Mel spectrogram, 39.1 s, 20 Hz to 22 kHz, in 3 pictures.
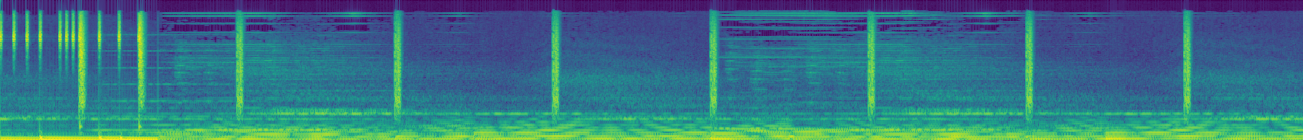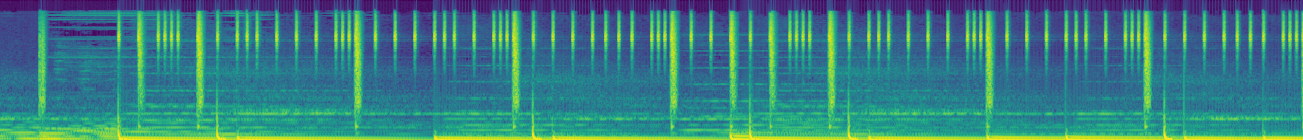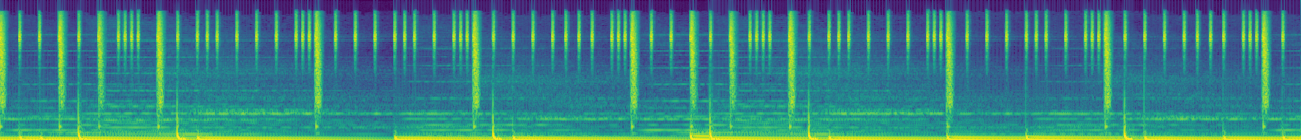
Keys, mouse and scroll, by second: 0.3-1.2 scroll up 1, 1.2 KP_1, 1.9-4.9 shift+middle drag, 4.9 scroll up 1, 4.9-7.4 shift+middle drag, 7.4-9.3 scroll down 4, 9.3-10.5 middle drag, 10.5-11.5 scroll down 1, 11.5 KP_1, 13.0 KP_7, 14.1 click, 15.4 r, 17.6 g, 21.0 KP_0, 22.0-22.7 scroll down 2, 23.1 n, 24.6 click, 25.7 click, 26.2-27.8 middle drag, 27.8 scroll down 3, 28.5-31.5 shift+middle drag, 32.5 click, 35.1 click, 36.2-38.8 drag, 38.8 KP_0.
